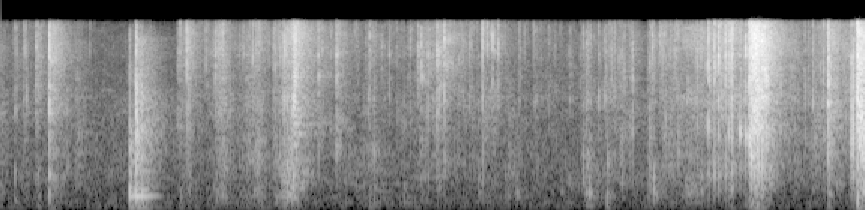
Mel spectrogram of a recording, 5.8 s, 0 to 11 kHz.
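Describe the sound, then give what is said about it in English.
Packing tape is torn and pulled open on an HP toner box, giving irregular crackling, rasping bursts separated by short pauses and growing louder and denser toward the end. “I'm going to send you the raw because this is 3 minutes and 45 seconds of me opening tape”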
